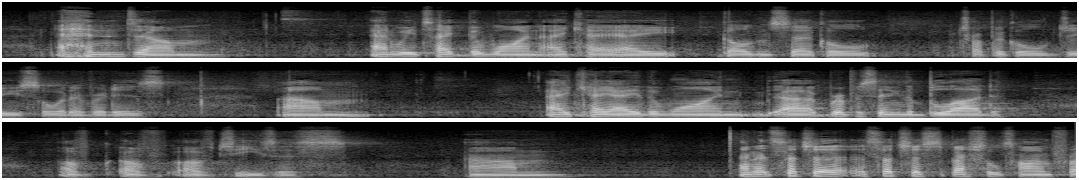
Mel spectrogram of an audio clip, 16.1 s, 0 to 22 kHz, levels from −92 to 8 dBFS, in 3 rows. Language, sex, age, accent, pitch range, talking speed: English, male, 30-49, Australian, 115-135 Hz, 140 wpm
